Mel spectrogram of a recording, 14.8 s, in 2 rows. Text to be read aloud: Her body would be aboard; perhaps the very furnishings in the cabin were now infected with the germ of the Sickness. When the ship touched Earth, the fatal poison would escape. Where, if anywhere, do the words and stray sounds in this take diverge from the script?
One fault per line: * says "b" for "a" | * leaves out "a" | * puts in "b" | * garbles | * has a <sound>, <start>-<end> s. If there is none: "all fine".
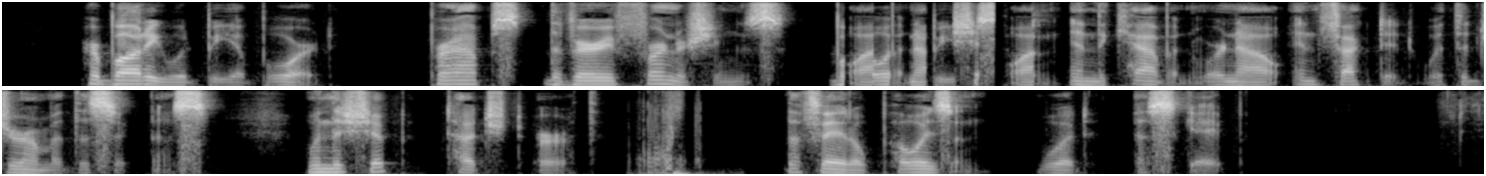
* garbles
* has a squeak, 10.5-11.1 s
